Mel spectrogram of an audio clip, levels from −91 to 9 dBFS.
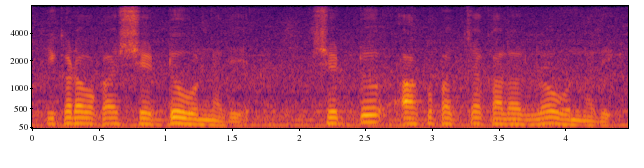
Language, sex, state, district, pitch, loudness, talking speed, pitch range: Telugu, male, Telangana, Mahabubabad, 125 Hz, -16 LUFS, 120 wpm, 110-135 Hz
